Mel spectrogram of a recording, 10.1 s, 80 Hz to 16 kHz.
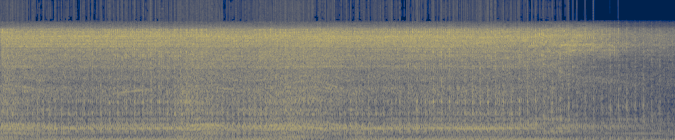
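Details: VTS engine with a loud, slightly uneven idle, occasional stumbles and a brief rev. Plugs and coilpack have been replaced and cam timing checked; compression is 225/232/240/230 psi. MAP and crank sensors are untested. Suspected misfire, cause not found.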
